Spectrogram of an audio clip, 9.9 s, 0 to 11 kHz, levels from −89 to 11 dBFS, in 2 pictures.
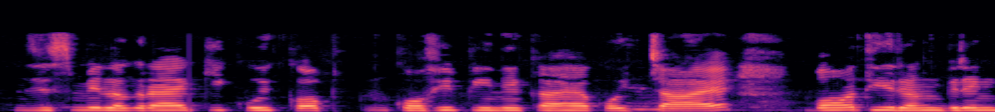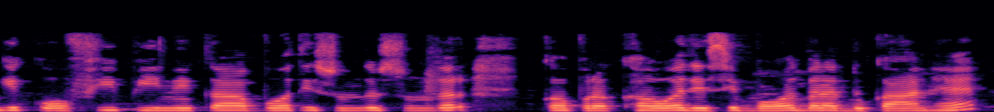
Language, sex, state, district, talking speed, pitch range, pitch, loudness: Hindi, female, Bihar, Kishanganj, 200 wpm, 215-230 Hz, 225 Hz, -16 LUFS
